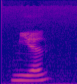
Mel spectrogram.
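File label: "mian" second tone, pinyin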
